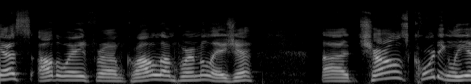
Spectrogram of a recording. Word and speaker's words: Kuala: It's Kuala, not Kowala, or however they actually spell koala. It does sound similar the way I say it.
